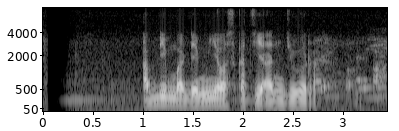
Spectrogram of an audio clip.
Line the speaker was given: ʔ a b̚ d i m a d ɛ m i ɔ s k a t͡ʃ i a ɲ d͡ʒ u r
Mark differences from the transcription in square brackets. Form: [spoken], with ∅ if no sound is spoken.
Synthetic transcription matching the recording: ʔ a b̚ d i m a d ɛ m i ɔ s k a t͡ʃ i a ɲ d͡ʒ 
